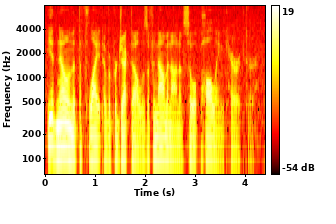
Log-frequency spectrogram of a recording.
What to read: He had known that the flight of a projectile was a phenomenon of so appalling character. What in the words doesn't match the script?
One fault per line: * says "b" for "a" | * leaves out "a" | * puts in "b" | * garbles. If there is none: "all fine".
all fine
